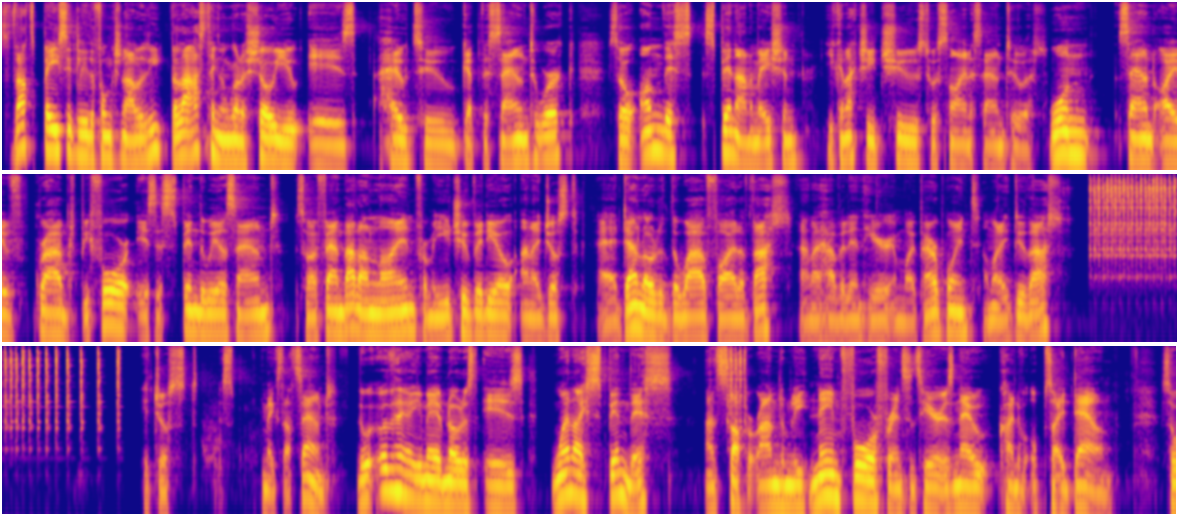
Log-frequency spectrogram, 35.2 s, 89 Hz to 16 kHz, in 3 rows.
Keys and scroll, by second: 20.8 super+Return, 26.5 Escape, 29.8 super+Return.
